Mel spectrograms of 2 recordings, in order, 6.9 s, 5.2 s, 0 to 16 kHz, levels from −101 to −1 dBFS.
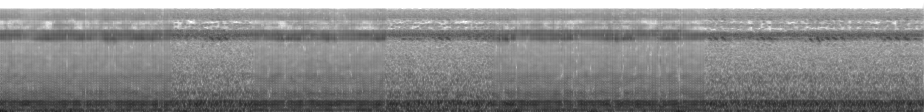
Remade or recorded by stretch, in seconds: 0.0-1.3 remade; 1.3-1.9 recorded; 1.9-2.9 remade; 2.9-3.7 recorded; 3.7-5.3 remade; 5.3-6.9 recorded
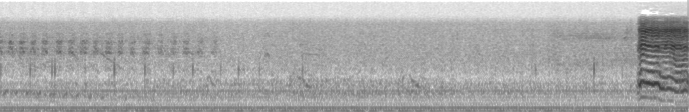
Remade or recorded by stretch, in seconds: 0.0-2.0 recorded; 2.0-5.2 remade

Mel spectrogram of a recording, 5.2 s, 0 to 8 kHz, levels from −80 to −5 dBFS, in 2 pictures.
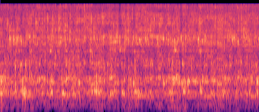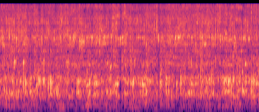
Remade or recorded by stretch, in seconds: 0.0-0.7 recorded; 0.7-5.2 remade

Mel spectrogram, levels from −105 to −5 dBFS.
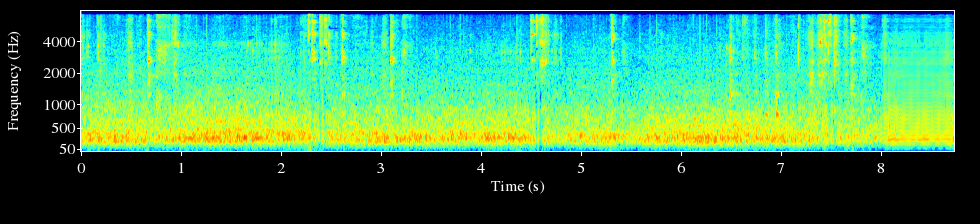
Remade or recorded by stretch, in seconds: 0.0-8.0 recorded; 8.0-8.7 remade

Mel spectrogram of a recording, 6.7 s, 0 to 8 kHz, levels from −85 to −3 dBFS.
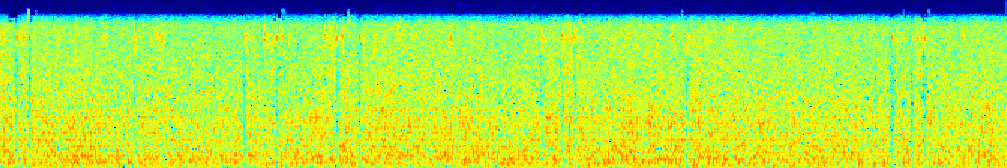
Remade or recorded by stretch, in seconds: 0.0-6.7 remade

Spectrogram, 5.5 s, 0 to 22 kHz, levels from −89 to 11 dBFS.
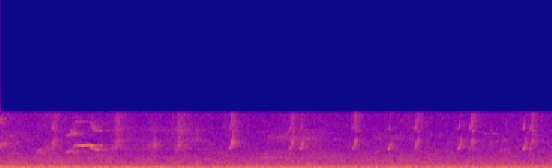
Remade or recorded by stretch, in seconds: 0.0-1.1 recorded; 1.1-2.1 remade; 2.1-5.5 recorded

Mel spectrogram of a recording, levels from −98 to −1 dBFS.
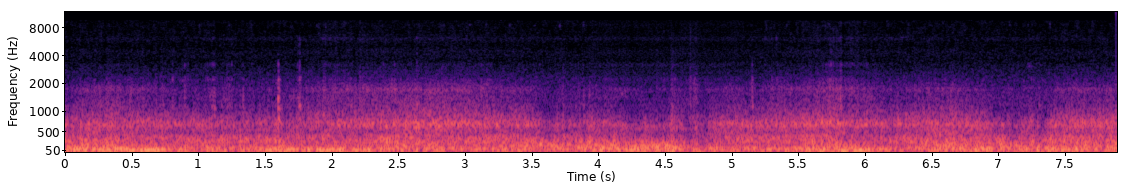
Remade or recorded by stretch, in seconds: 0.0-4.0 recorded; 4.0-5.1 remade; 5.1-7.9 recorded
